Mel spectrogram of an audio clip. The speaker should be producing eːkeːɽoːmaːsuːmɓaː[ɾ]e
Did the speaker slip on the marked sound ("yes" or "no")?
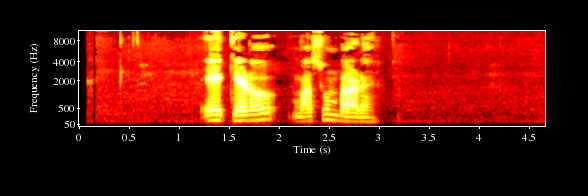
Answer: yes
